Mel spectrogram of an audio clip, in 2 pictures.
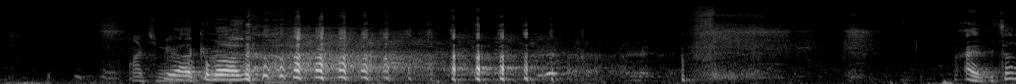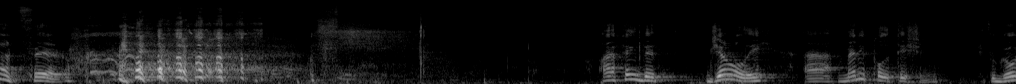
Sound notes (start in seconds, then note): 1.2 laughs; 10.6 laughs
